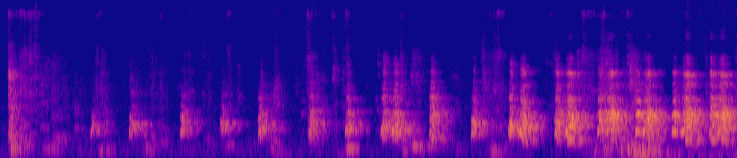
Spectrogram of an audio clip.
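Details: Chukar partridge building a call series: spaced clucking notes at first, then quickening and growing louder into a dense, harsh chattering run near the end.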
